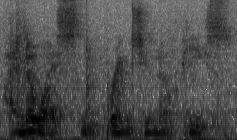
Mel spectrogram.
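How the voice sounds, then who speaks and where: A man playing a calm, grandiose cult leader who speaks softly and with chilling composure. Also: fairly low pitch, normal speed, close to an everyday voice. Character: calm, menacing middle-aged male cult leader. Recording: roomy and distant with faint noise.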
